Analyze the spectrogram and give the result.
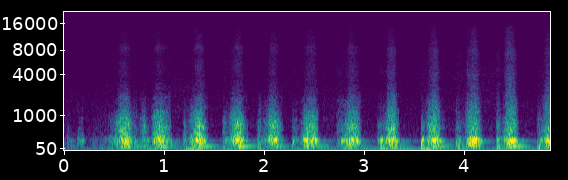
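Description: Fingertips scratch a black foam windscreen on a microphone in a steady, rhythmic pattern. Each stroke gives a soft, rough, bursting scratch over a faint, constant low hum.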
